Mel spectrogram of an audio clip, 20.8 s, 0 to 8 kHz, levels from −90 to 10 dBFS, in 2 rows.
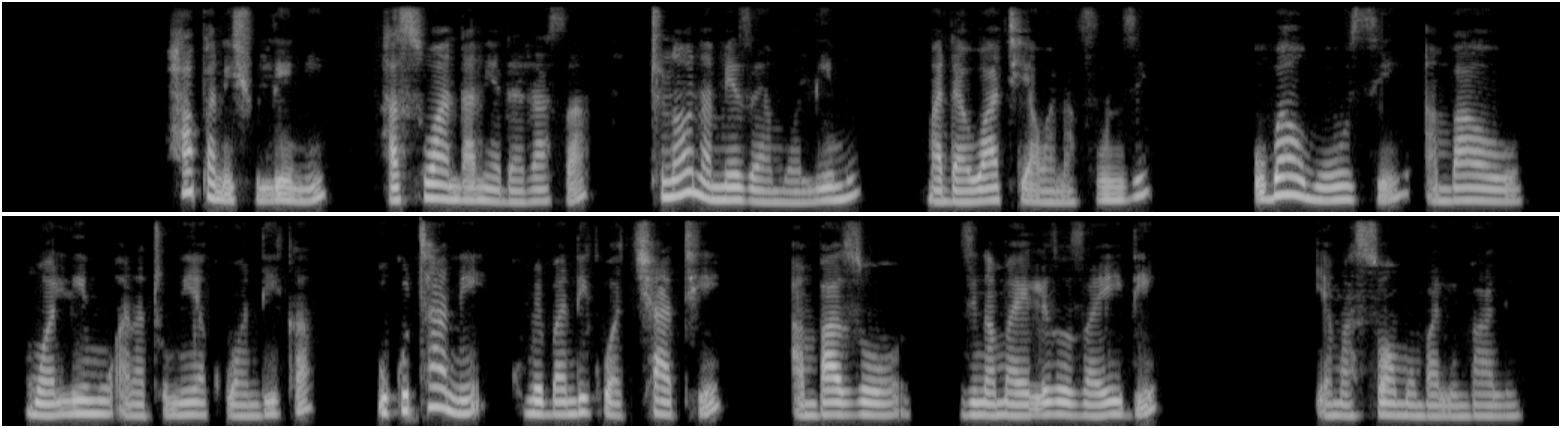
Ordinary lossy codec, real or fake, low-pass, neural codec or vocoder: AAC, 48 kbps; real; 7.2 kHz; none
